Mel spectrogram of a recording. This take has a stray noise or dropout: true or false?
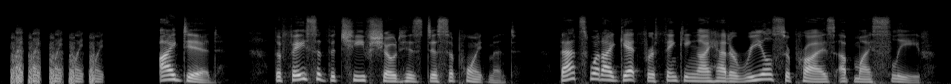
true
